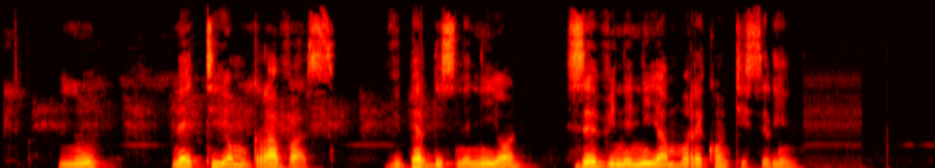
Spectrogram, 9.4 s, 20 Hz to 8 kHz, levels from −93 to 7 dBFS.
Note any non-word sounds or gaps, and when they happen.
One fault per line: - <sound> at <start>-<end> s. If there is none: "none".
none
